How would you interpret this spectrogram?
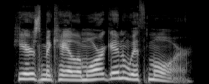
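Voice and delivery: upbeat anchor toss to reporter; bright newsroom handoff; news anchor handoff. Acted. Anchor hand-off.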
